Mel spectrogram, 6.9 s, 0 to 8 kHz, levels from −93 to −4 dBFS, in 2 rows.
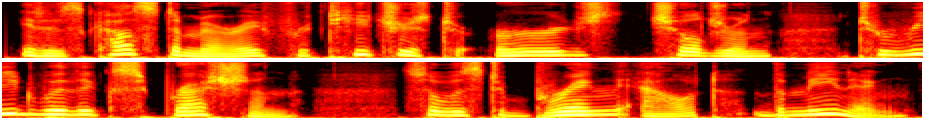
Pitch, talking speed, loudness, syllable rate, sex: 165 Hz, 165 wpm, -19 LUFS, 4.8 syllables/s, male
